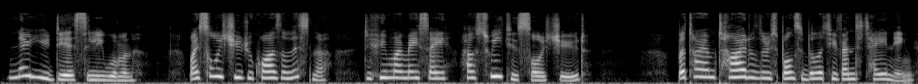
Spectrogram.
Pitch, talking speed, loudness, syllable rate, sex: 270 Hz, 185 wpm, -16 LUFS, 6.7 syllables/s, female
